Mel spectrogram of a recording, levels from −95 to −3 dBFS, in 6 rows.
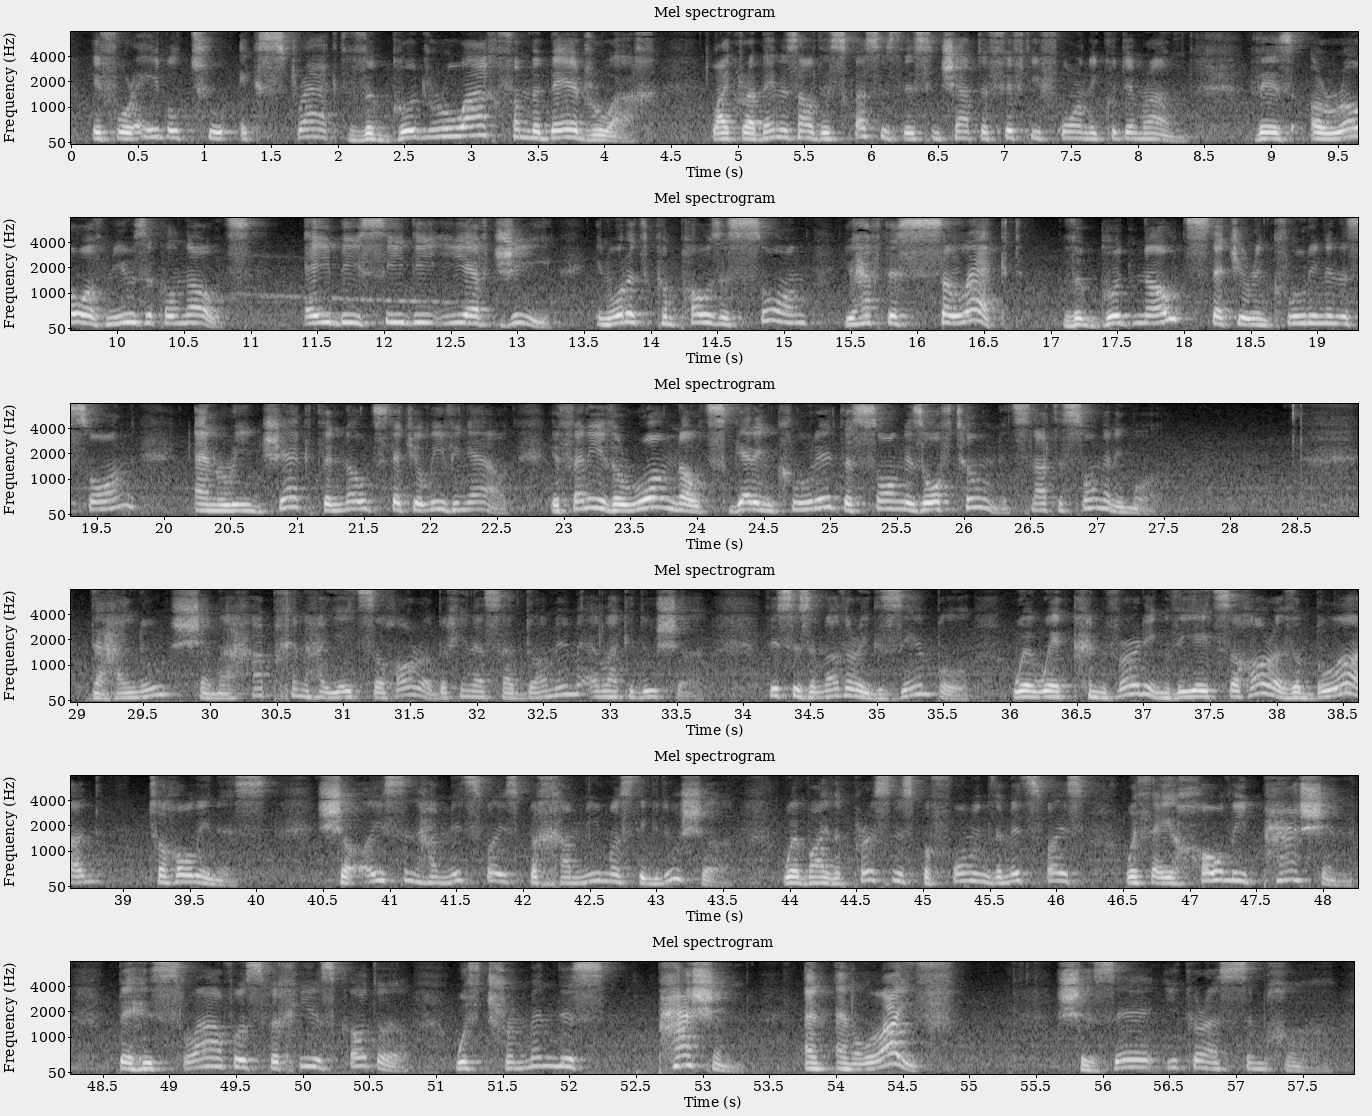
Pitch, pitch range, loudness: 170 Hz, 150-200 Hz, -22 LUFS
